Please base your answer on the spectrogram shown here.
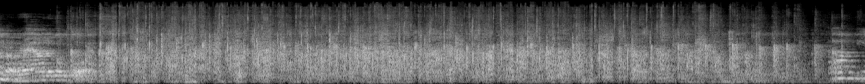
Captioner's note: applause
